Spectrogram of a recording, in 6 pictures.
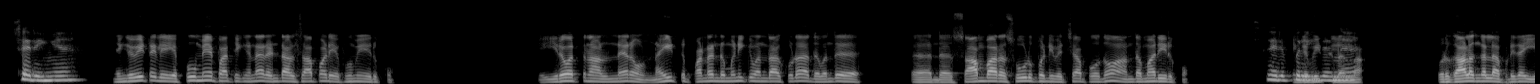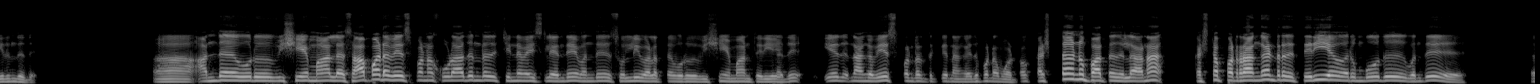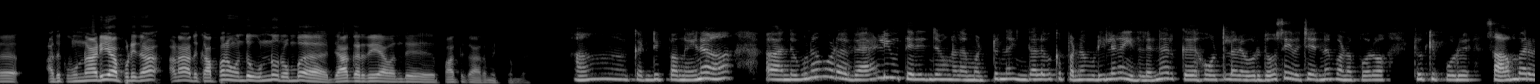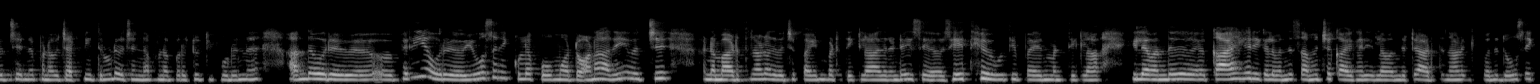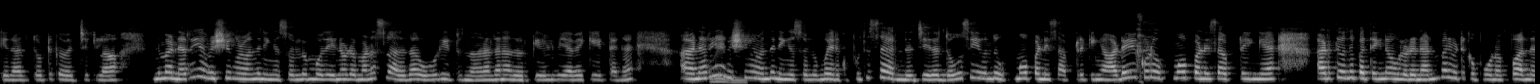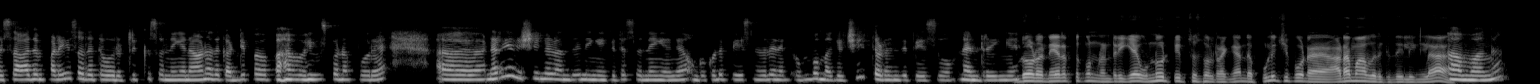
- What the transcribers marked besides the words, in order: cough; chuckle
- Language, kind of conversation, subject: Tamil, podcast, மிச்சமான உணவை புதிதுபோல் சுவையாக மாற்றுவது எப்படி?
